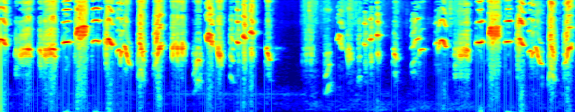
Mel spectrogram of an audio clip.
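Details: Oriental magpie-robin, kacer, in a provoking fighting song: harsh squawky chirps and buzzy notes in quick succession, about three per second, with a short silent break near the middle before the scratchy outburst resumes.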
